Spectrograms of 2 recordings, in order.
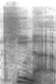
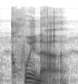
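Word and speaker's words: Quina: you me this is kina or quinna however you like to pronounce it i usually pronounce it as kina um she is of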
